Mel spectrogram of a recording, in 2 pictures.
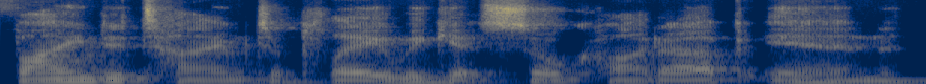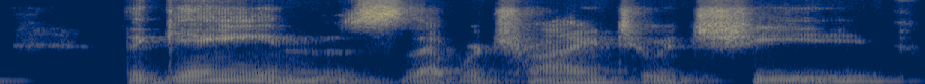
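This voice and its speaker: In this interview conversation, a man with a deep, darkish voice speaks slowly as an educator and consultant. He comes across as earnest and reflective and keeps checking in with "right?".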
